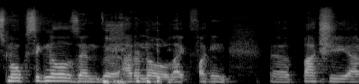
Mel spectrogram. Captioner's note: laughs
